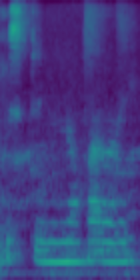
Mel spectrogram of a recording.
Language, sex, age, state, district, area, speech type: Assamese, female, 18-30, Assam, Jorhat, urban, spontaneous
